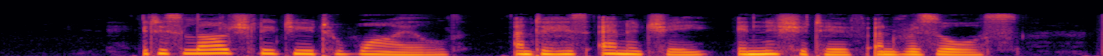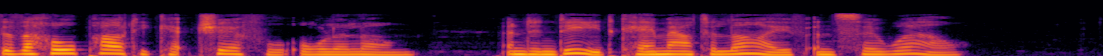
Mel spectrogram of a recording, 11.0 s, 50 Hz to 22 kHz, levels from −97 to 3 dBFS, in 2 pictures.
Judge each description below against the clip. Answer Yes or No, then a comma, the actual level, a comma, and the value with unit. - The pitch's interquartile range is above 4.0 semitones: No, average, 3.7 semitones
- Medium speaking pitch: No, high, 205 Hz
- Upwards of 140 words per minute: Yes, average, 160 wpm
